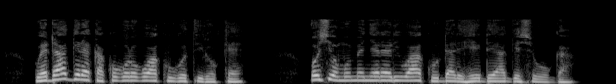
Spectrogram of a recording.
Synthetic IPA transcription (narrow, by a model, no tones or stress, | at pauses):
ɣwɛːdaːɡeɾɛkakoɣoɾoɣwakuɣotiɾokɛ | oɕiɔmomɛɲɛɾɛɾiwakudaɾeɦeːdejaɡeɕoːɡa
